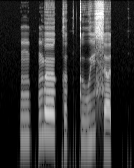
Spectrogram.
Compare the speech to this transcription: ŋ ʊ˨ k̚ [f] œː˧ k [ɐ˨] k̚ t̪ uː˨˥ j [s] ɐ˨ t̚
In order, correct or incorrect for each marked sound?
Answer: incorrect: m, correct, correct

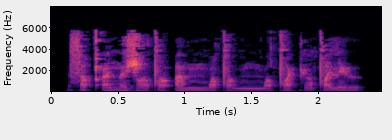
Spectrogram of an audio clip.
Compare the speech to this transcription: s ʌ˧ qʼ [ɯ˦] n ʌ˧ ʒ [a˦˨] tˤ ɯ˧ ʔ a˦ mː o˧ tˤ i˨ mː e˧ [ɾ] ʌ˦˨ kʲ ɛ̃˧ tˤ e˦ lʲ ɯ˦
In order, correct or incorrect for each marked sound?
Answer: correct, incorrect: a˨, incorrect: tˤ

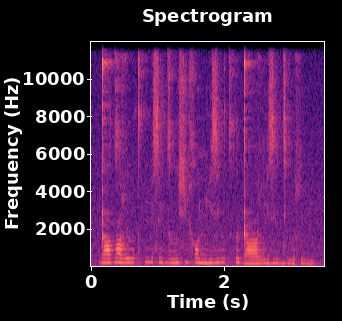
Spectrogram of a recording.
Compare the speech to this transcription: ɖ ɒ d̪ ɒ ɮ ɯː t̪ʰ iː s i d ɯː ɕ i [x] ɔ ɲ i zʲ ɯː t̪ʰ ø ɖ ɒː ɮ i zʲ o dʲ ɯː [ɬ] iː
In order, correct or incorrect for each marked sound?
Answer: correct, correct

